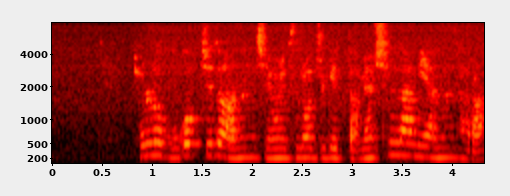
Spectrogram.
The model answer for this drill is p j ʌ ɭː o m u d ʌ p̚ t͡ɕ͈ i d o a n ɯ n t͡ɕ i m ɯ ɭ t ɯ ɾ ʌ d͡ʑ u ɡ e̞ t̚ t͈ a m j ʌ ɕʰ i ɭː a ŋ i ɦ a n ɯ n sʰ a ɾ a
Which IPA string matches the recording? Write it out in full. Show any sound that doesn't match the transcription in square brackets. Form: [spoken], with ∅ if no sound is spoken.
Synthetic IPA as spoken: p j ʌ ɭː o m u [ɡ] ʌ p̚ t͡ɕ͈ i d o a n ɯ n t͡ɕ i m ɯ ɭ t ɯ ɾ ʌ d͡ʑ u ɡ e̞ t̚ t͈ a m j ʌ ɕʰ i ɭː a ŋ i ɦ a n ɯ n sʰ a ɾ a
